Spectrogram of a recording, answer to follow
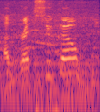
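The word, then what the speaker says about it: Aggretsuko: Like I started watching, I'm probably going to mispronounce it, Agretsuko?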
